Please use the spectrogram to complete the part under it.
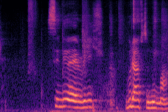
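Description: A young woman speaks politely, close by.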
